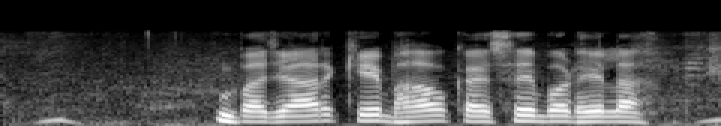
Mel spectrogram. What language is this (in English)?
Bhojpuri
